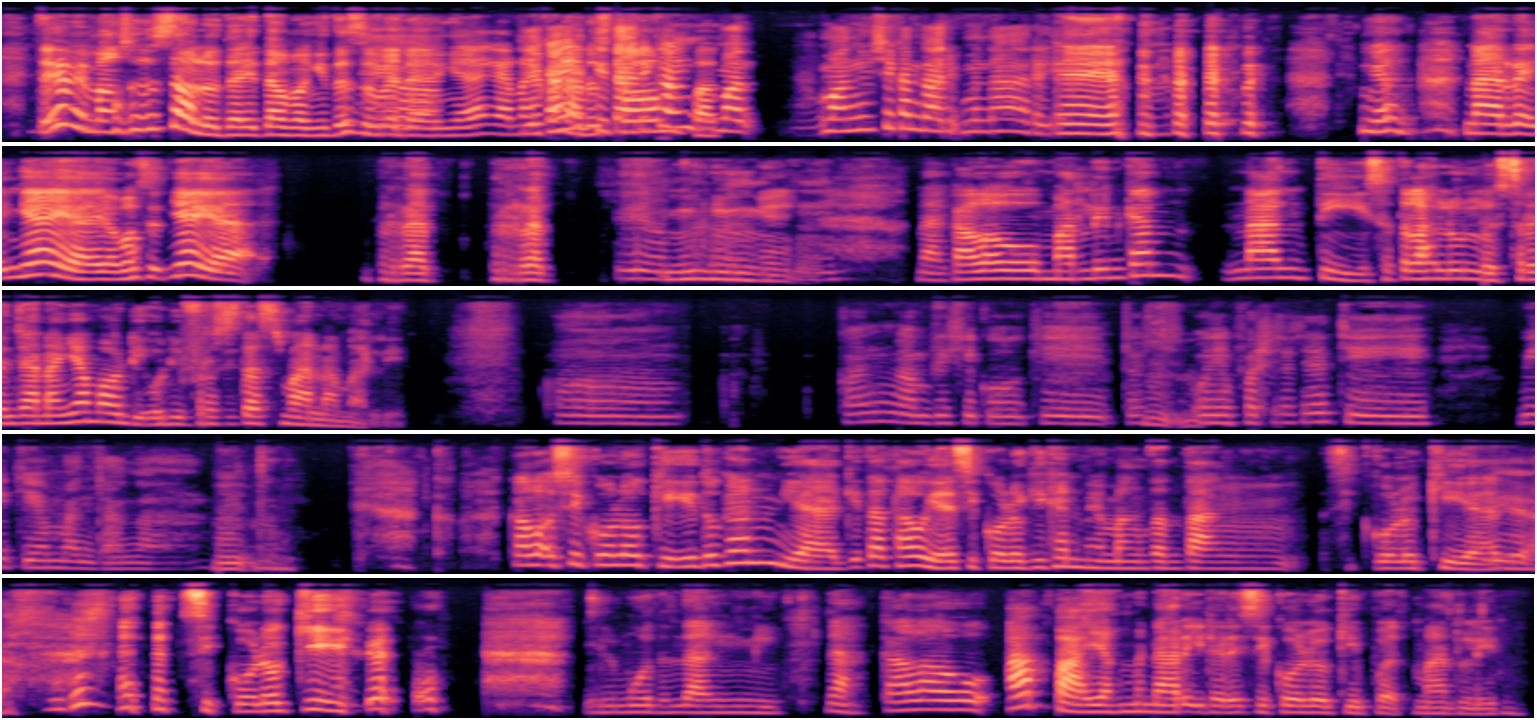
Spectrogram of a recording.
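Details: Adult speakers in conversation; normal speech.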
